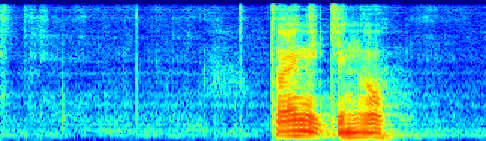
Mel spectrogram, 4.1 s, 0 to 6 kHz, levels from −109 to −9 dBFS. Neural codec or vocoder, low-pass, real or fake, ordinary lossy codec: codec, 24 kHz, 1 kbps, SNAC; 5.4 kHz; fake; none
